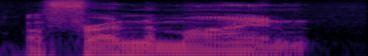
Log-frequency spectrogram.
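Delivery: ordinary delivery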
